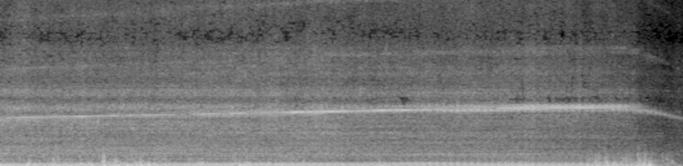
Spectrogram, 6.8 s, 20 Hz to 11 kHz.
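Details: 6.0 Powerstroke King Ranch with new KC Stage 2 10-blade VGT turbo, idling through vane relearn: steady idle rumble with high thin whistle that holds then slowly eases in pitch; healthy turbo, normal.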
